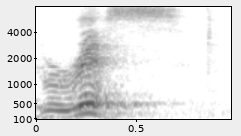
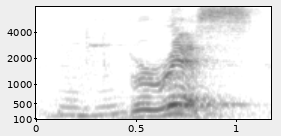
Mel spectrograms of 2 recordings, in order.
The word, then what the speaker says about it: bris: to Jewish people today you will hear the word bris Buress that's how it's pronounced in in American English you know vowel or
